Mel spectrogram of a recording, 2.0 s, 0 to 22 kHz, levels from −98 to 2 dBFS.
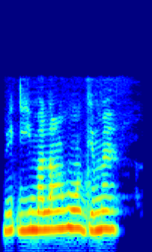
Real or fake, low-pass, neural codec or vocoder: fake; 7.2 kHz; autoencoder, 48 kHz, 128 numbers a frame, DAC-VAE, trained on Japanese speech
